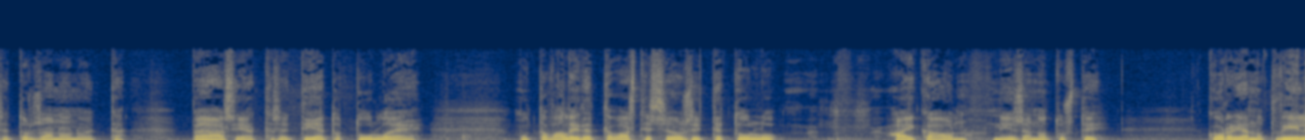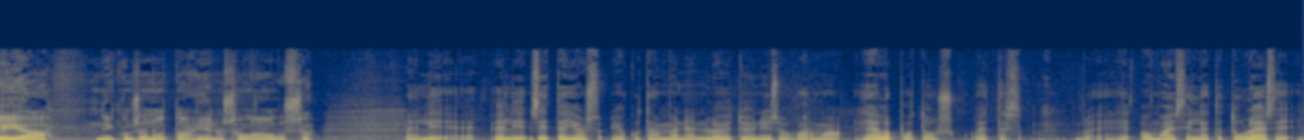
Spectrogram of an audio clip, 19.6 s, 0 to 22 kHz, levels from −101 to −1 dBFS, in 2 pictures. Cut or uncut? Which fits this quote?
cut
